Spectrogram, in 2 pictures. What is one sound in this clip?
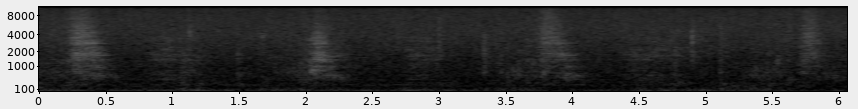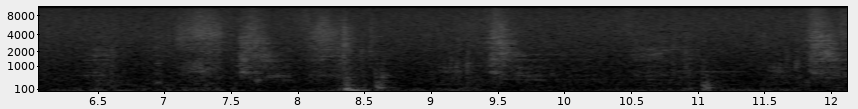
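A man breathes hard while doing push-ups.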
